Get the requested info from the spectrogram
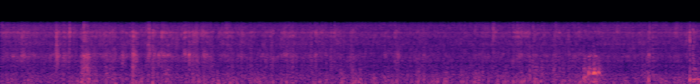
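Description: Classroom background noise: a steady hiss with scattered faint clicks and rustles, and a brief louder sound about nine seconds in.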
